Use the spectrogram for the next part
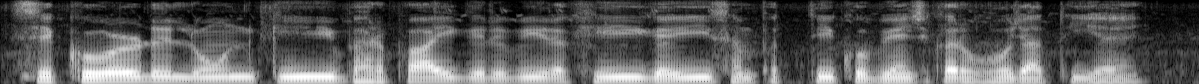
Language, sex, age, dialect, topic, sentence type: Hindi, male, 25-30, Awadhi Bundeli, banking, statement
